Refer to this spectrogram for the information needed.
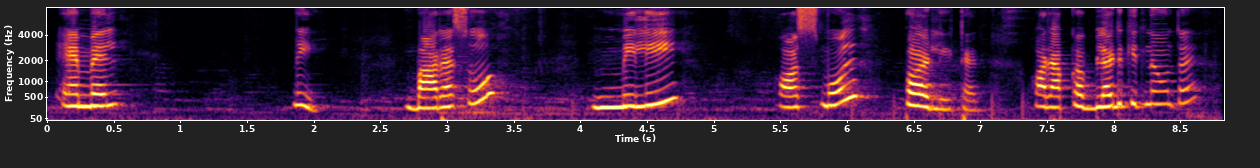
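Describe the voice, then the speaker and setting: A woman teaching a biology class, who asks her students questions and answers them herself, often switching to English terms. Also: high-pitched. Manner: calls her students "beta" and tells them to write things down. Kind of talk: classroom lecture.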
